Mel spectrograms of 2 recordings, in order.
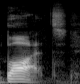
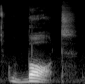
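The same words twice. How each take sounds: First: The vowel is an open unrounded 'ah' sound. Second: The vowel is a long rounded 'oh' sound. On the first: "the American bought, which has more of an ah sound" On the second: "the British tend to say bought. The sound is a long O"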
